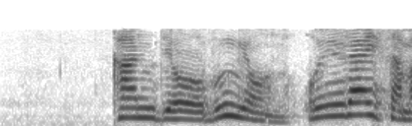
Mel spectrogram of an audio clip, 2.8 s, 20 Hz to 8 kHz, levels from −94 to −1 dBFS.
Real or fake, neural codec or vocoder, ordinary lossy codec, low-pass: fake; codec, 16 kHz, 16 kbps, FunCodec, trained on LibriTTS, 50 frames a second; AAC, 16 kbps; 7.2 kHz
